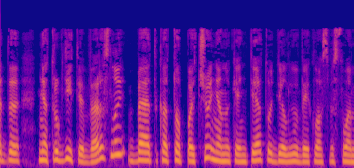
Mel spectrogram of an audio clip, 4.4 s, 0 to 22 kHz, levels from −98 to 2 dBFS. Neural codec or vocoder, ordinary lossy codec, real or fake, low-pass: none; MP3, 48 kbps; real; 10.8 kHz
